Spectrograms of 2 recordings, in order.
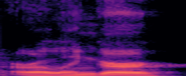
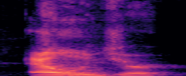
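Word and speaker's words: Ehlinger: 20 degree they've benched Matt Ryan for Sam Erlanger hey is that how you say his name Ellinger but yeah yeah excellent hook of horns how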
